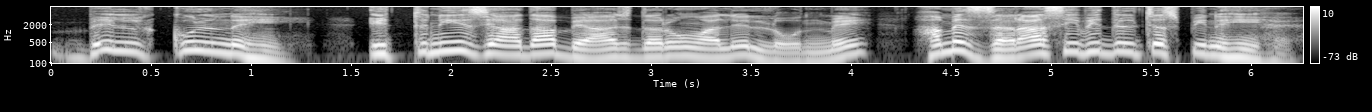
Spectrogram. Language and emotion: Hindi, disgusted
